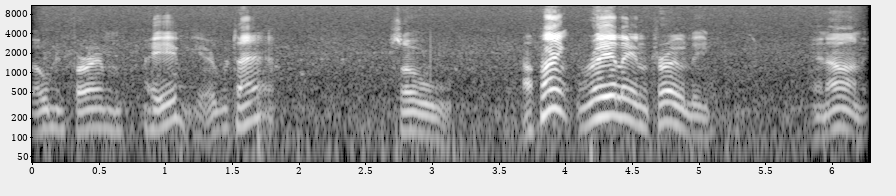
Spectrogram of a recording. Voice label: Conversation with 30 year old white male Pettigrew Arkansas, american english dialect recordings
